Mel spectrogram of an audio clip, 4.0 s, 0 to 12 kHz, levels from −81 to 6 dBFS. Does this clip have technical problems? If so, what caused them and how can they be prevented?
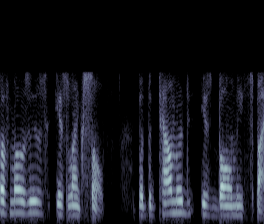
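Yes. G.729 codec damage runs through the whole clip. The speech is squeezed into a telephone band of about 300 Hz to 3.7 kHz, and the rough, slightly synthetic texture fits G.729A at 8 kbit/s, which rebuilds each 10 ms frame from a vocal tract filter, a pitch predictor and a few pulses rather than from the waveform itself. Using a wideband codec such as G.722 or Opus where the network allows would prevent it.

VoIP packet loss concealed by the speech codec occurs from 1.60 to 1.72 s and again from 3.61 to 3.77 s. In the first, about 150 ms of audio is missing, scattered over 200 ms, with the longest gap 60 ms. In the second, about 100 ms is missing over 140 ms, with the longest gap 40 ms. The decoder fills each gap by stretching its last pitch and filter into a fading buzzy tone or coloured noise, and the sound stays distorted briefly after packets resume. 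Adding jitter buffering, forward error correction or a more reliable network path would prevent it.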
